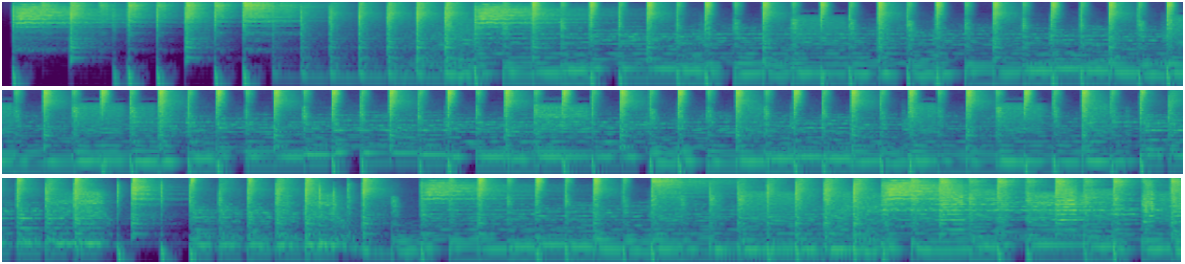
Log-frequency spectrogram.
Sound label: Rock Roll Bass; Meespeel CD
